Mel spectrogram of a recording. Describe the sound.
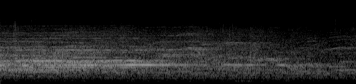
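A crowd applauds steadily for a few seconds, a dense wash of many hands clapping with a faint murmur of voices mixed in, holding fairly even before easing slightly.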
